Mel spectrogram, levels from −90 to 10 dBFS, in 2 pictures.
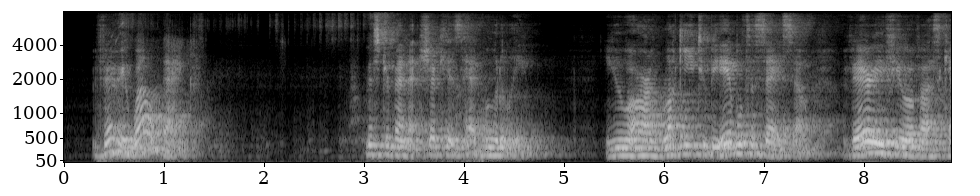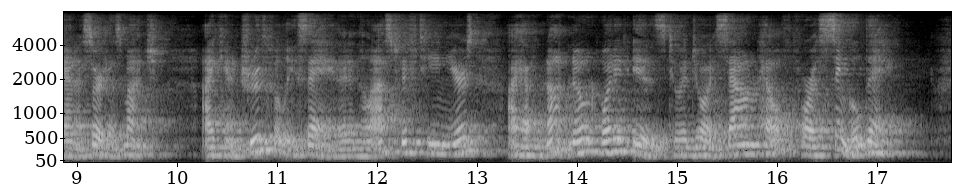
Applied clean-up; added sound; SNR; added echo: neural separator model SepFormer DNS4.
